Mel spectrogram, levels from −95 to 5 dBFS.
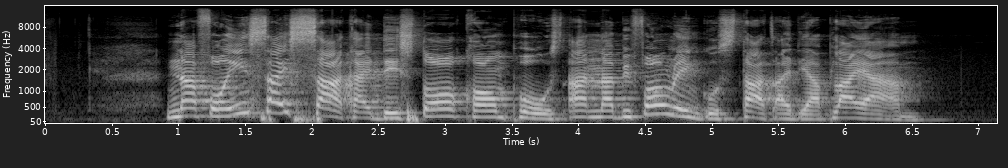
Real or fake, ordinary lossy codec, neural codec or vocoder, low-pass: real; none; none; 14.4 kHz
